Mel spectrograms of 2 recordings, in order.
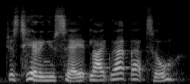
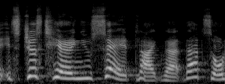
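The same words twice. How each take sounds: First: Said in the usual way. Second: Repeated louder to be heard; louder insistent repeat. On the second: Acted. Woman repeating herself louder to Freddie down the phone. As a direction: say it again, pushing through the line. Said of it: "I said".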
